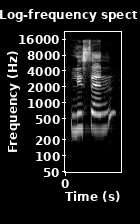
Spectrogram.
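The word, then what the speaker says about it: listen: Often, लिसन, castle, wrestle, सॉफन, Christmas. ई silent, ई कब silent होता है?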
